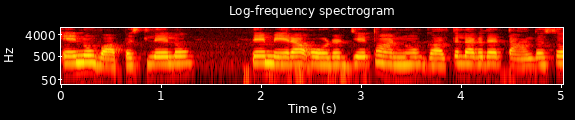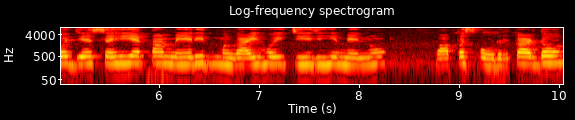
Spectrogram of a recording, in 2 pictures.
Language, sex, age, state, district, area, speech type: Punjabi, female, 30-45, Punjab, Mohali, urban, spontaneous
